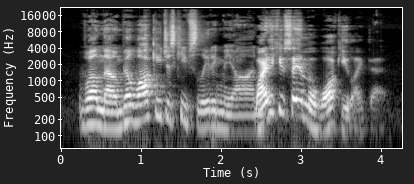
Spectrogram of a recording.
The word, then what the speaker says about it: Milwaukee: You don't pronounce the L.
